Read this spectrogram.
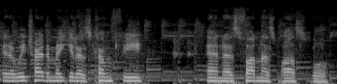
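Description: Higher-voiced male streamer over loud music. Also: fairly even intonation, brisk. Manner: swears casually; friendly, welcoming to viewers. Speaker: live streamer and host. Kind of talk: casual livestream chat while gaming. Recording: loud game music behind. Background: rhythm game music with guitar.

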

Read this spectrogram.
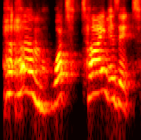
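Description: A woman's voice: extremely high pitch, expressive, slow, fairly bright tone, full character voice. A young woman playing an anxious, self-pitying, imperious invalid wife in a drama performed over video call. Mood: uneasy. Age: young adult. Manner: agitated, imperious, complaining. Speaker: actress. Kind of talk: stage acting in a radio-play adaptation. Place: small room indoors. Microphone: webcam video call. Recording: roomy laptop video-call sound.

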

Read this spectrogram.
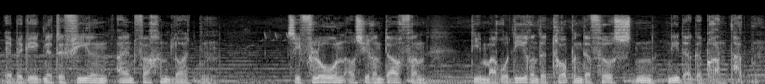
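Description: Male documentary narrator, low register, measured dramatic storytelling over prominent music. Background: background music.

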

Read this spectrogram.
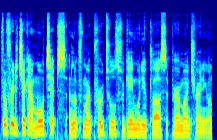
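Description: A man calmly walking through a music production software tutorial, step by step. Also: medium pitch, fast. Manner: calm step-by-step explaining. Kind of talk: screen-recorded software tutorial.

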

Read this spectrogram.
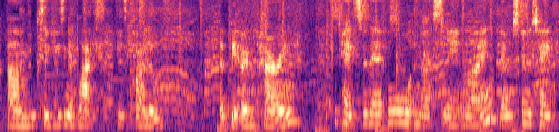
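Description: Slow-talking young woman with a cold. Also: medium pitch. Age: young adult. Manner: chatty, unhurried, trailing off mid-sentence. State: slightly stuffy from a cold. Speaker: beauty vlogger. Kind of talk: casual makeup review. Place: small indoor room, plain wall.

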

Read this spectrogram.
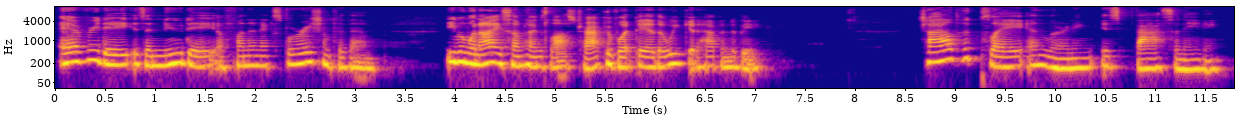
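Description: A middle-aged woman reading a prepared conference talk aloud in a measured, reflective way as a podcast host. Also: deep voice.

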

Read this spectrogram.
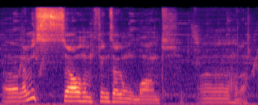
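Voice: mid-range voice, unhurried, noisy background. A video game streamer giving casual playthrough commentary, muttering to themselves while thinking aloud. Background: game music.

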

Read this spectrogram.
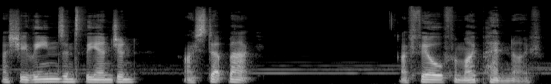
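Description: A man's voice: on the low side, measured pace. A man reading a scripted first-person horror story as its narrator. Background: music.

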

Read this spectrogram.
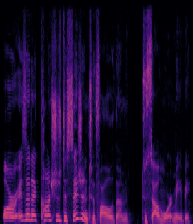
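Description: A woman's voice: medium pitch, wildly swooping pitch, normal speed, creaky. Young woman hosting a TV interview. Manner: poised, probing questions. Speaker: TV interview host. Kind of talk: broadcast interview questions. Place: TV studio. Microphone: broadcast studio mic.

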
